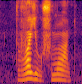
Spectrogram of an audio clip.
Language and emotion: Russian, angry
